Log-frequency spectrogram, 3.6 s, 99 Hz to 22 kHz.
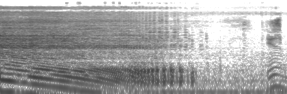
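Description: A 2004 Yamaha Blaster four-wheeler engine revs high and then drops off, close and loud, with a rattling sputter as it dies down.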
